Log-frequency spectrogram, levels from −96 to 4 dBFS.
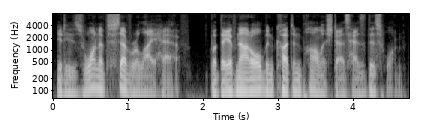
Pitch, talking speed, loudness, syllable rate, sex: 85 Hz, 255 wpm, -21 LUFS, 6.1 syllables/s, male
